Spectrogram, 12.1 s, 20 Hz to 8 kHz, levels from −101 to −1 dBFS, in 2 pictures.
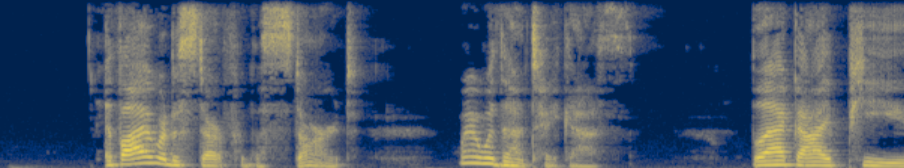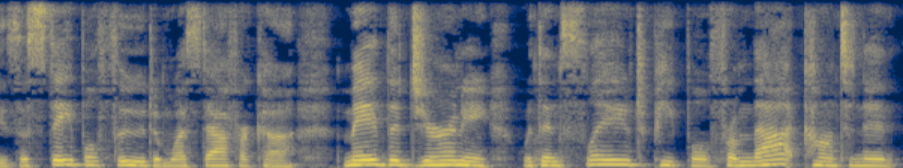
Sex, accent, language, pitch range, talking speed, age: female, American, English, 145-190 Hz, 150 wpm, 30-49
